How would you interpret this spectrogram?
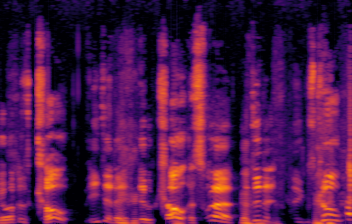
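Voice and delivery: high-pitched mock eagerness, repeating; over-trained witness. Coached witness blurting his answer to the questioner, over-eager. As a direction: parrot it like an overeager pupil. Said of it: "repeating the same thing".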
